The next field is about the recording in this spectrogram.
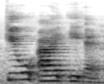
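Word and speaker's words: qián: Untuk Q kita perlu sebut dengan banyak hembusan angin, qi. Dan untuk ejaan yen di sini kita perlu sebut Y-E-N, yen, qian. Nada dia menaik.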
